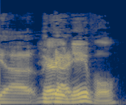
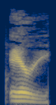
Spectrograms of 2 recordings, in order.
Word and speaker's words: Airey: So the guy's name was Airy Nave. Was the Harry Naval? – No, Airy. A-I-R-E-Y. – His parents couldn't say Harry. – Oh, that's how they pronounce it anyway.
